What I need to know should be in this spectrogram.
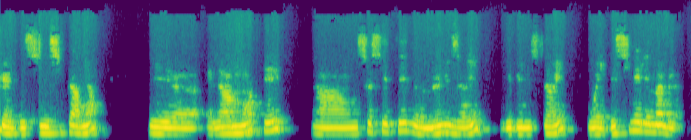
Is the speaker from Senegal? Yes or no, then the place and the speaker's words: no; Madagascar; moved away as an adult; also born or lived in Paris; now in France; je suis d'origine malgache. J'ai grandi à Madagascar.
